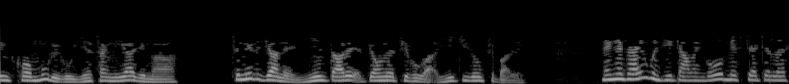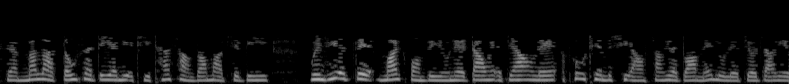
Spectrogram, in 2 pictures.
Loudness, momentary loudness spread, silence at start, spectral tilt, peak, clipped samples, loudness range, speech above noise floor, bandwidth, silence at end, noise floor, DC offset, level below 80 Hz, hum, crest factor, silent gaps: -33 LUFS; 9 LU; 0 s; -11 dB/octave; -16 dBFS; under 0.1%; 3 LU; 35 dB; 4 kHz; 0 s; -68 dBFS; under 0.1%; -76 dBFS; none; 18 dB; none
